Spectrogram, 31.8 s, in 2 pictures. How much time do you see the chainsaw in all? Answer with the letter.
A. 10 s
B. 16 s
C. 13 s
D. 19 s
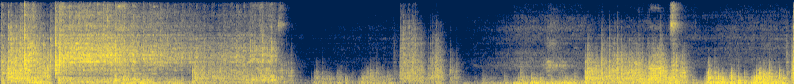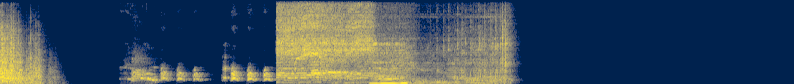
A.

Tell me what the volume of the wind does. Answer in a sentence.
The volume of the wind goes down, then up.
